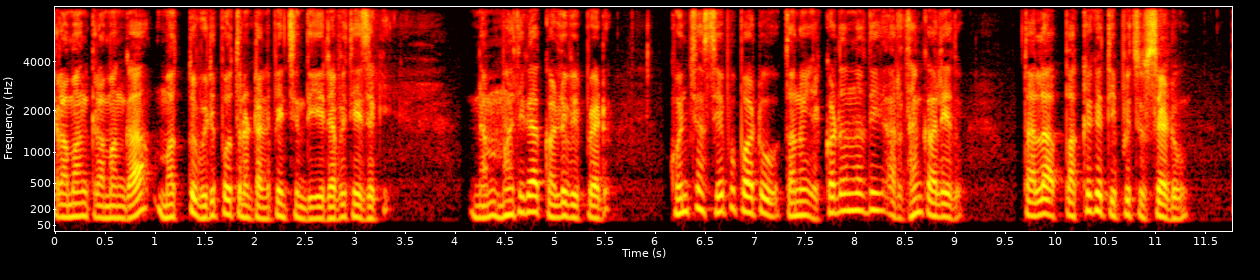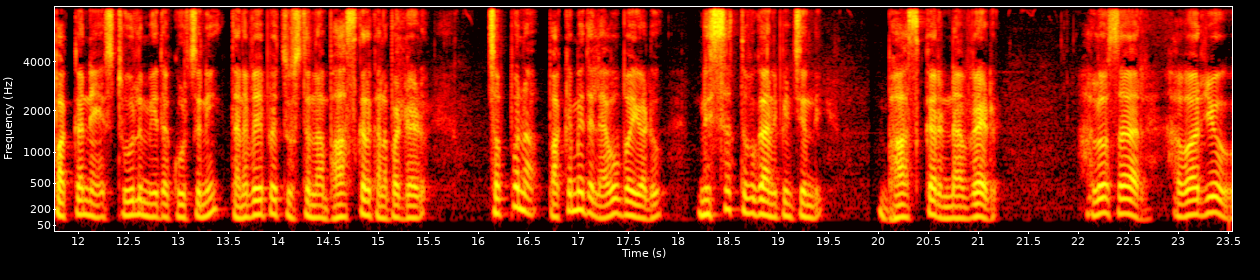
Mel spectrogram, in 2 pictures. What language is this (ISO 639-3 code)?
tel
